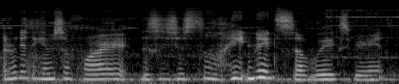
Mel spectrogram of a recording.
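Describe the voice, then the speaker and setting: A young woman talks casually through a game stream, high-pitched with a gravelly, fried edge, her voice wearing hoarse. She reacts aloud and thanks her chat as she goes. Clear background noise sits under the recording. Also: fairly even intonation, normal speed. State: losing her voice.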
